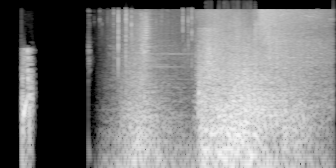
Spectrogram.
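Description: A fiery blast roars and whooshes.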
